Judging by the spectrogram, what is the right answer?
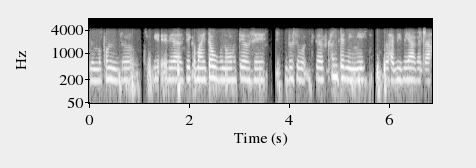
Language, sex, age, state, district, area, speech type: Manipuri, female, 45-60, Manipur, Imphal East, rural, conversation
